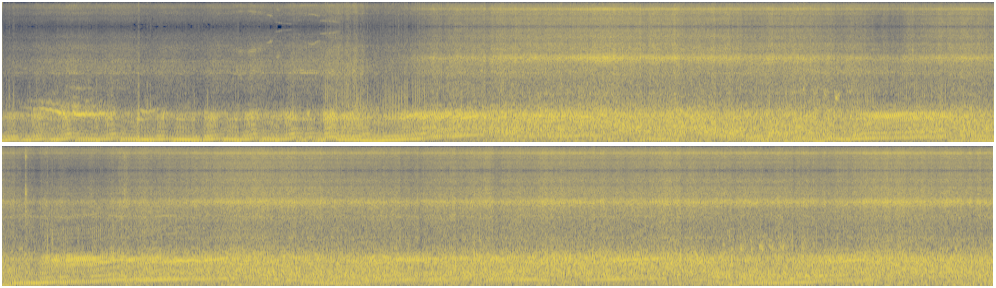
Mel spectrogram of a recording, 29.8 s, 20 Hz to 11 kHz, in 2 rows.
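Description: Subaru WRX STI's turbocharged 2.5-litre flat-four launching hard, then rising and falling in revs again and again as the car is driven hard through tight cone turns. A steady high tone runs along with it from about seven seconds in.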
